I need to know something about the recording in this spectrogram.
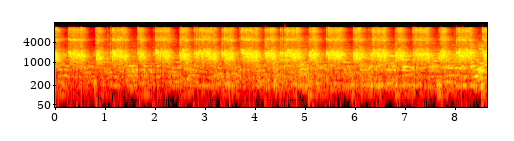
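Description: Castanets played by a group of dancers together, in repeated rattling rolls about two or three times a second.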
